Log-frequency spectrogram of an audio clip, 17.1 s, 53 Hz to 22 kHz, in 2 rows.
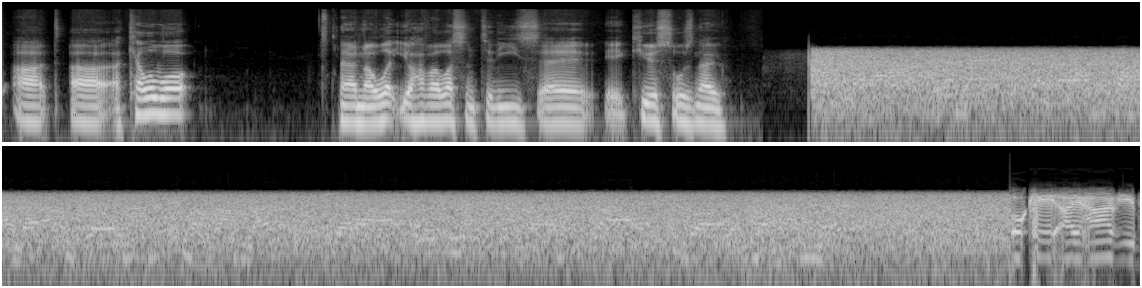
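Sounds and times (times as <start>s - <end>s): weak radio stations: 5.8s - 17.0s
radio band noise hiss: 6.1s - 17.0s.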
